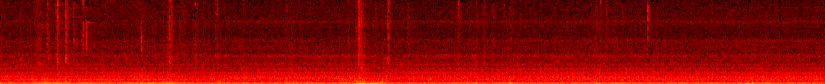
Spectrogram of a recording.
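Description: The cab rattles and thumps over bumps in the road.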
